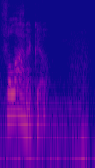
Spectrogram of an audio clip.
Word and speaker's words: Falatico: How do you pronounce her last name? Because I always thought it was Falatico. That's right, Falatico.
